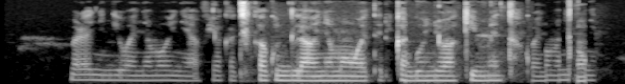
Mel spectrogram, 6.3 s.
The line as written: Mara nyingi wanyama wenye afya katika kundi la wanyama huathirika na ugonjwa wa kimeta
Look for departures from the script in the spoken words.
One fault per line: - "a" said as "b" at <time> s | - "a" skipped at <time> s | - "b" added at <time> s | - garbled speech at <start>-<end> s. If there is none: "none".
- "na" skipped at 4.1 s
- garbled speech at 5.2-6.0 s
